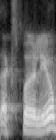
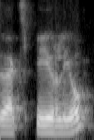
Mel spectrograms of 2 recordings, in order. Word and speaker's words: Expero: for all right expero people might read it as experio but it's actually pronounced as expero which is an acronym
